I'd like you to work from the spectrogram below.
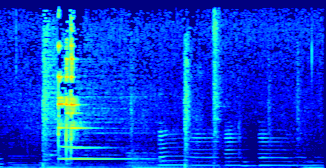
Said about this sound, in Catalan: Fet aquest efecte de so per donar-li el toc correcte. És un brindis de anem a celebrar-ho, no? Anem a celebrar-lo.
